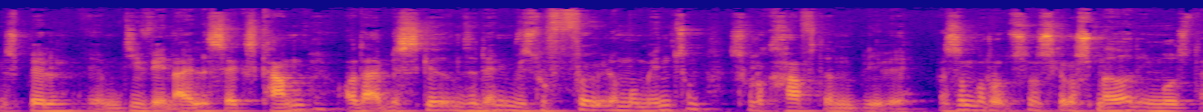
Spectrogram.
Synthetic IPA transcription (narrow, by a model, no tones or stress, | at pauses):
nsb̥e̝ld̥iʋen̰ɐæləseɡ̥skʰɑ̈mb̥əɒ̽d̥ɑ̈æɐb̥e̝sɡ̥e̝ð̰ˠn̩t͡sʰedemʋe̝sd̥ufø̰ːlɐmo̝ment͡sʰo̽msɒ̽kɑkʰʁɑ̈fd̥̩d̥emblḭːʋeɒsɒ̽mɒdusɒ̽sɡ̥æd̥usmæðˠəd̥inmo̝ð̞ˠsd̥æ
